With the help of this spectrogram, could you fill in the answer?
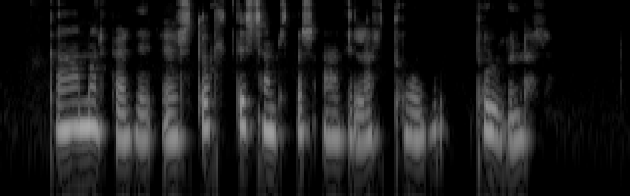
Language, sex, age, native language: Icelandic, female, 30-39, Icelandic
